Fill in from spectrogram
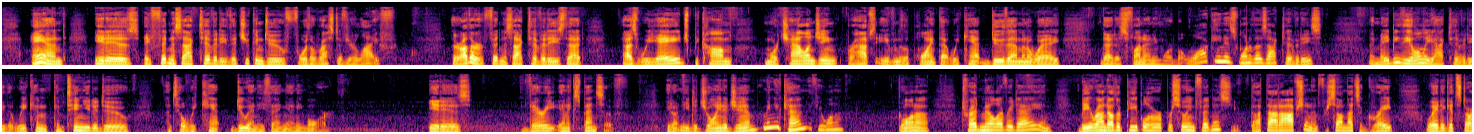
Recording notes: during today's ten-minute walk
